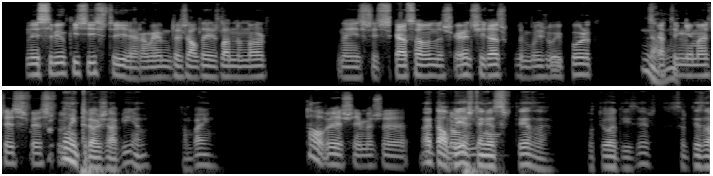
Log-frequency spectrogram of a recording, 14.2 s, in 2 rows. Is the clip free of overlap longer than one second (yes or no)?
yes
